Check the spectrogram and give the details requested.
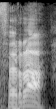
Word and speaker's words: Ferrat: era conocido como jean ferrat con un ate al final que no se pronuncia cantautor francés uno de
